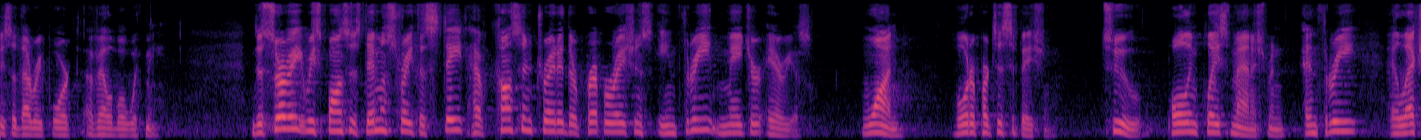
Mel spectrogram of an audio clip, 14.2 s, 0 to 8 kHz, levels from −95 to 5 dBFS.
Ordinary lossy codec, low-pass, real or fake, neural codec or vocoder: AAC, 32 kbps; 7.2 kHz; real; none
